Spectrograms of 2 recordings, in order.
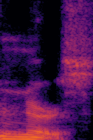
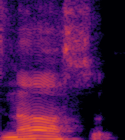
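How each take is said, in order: First: It is said as the English 'nurse' sound. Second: It is said as Japanese-style 'nasu' with vowels. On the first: "They don't hear nurse" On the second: "they were taught the pronunciation of that word is nasu"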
